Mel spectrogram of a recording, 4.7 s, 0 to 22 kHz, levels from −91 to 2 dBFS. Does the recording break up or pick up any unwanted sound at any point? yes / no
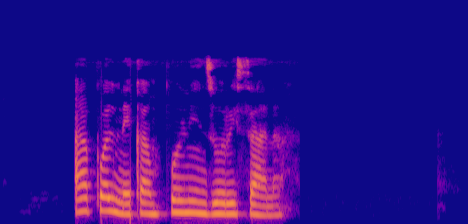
no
